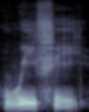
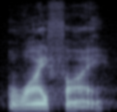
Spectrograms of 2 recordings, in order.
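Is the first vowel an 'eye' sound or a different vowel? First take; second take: different; eye. First: The first vowel is a different vowel. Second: The first vowel is an 'eye' sound. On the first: The speaker calls it wrong. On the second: The speaker calls it right. "Just like we say"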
